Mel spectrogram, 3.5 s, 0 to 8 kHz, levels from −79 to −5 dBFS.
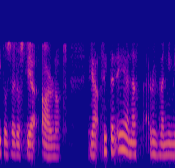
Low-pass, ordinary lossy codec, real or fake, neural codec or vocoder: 7.2 kHz; AAC, 16 kbps; fake; codec, 16 kHz in and 24 kHz out, 0.9 kbps, LongCat-Audio-Codec, four codebook decoder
